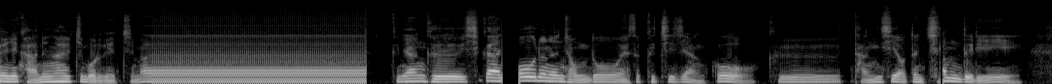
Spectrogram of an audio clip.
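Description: From 1.52 to 3.66 s a steady 50 Hz buzz replaces the speech: a 20 ms slice repeating over a hundred times, the system hang loop replaying a stuck ring buffer. Brief disruptions at 5.01 to 5.20 s and 9.39 to 9.44 s come from damaged data in a compressed stream, where the decoder lost frame sync.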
